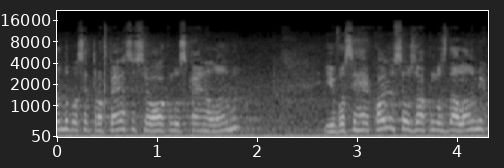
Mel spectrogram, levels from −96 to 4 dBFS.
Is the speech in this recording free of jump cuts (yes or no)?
no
